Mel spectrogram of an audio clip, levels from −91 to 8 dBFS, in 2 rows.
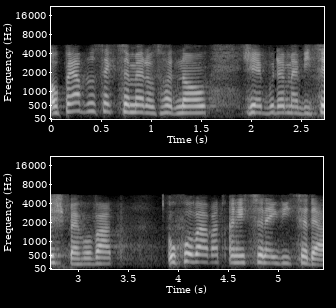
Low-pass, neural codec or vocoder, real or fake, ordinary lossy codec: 5.4 kHz; codec, 16 kHz, 0.9 kbps, LongCat-Audio-Codec; fake; AAC, 32 kbps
